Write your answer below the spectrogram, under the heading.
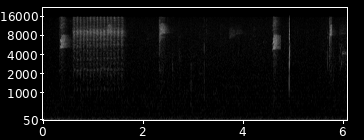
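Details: Cuban grassquit singing in the martillito style, a song its owner calls unique. A dense, high, buzzy trill lasts about one second, then scattered thin high chips follow over a faint low background hum.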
